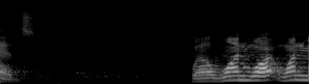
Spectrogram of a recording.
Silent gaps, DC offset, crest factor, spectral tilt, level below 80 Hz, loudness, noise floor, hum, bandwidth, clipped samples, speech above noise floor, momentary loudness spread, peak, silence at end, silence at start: none; under 0.1%; 20 dB; -5 dB/octave; under -90 dBFS; -31 LUFS; -72 dBFS; none; 13.5 kHz; under 0.1%; 41 dB; 21 LU; -14 dBFS; 0 s; 0 s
